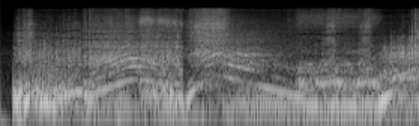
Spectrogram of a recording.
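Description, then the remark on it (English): A loud car engine revs repeatedly through a modified muffler in a Westchester County suburb, its harsh, rumbling pitch rising and falling in several throttle bursts with a crackly, raspy exhaust tone throughout. “We're talking about modified mufflers, drag racing, excessive horn honking.”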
